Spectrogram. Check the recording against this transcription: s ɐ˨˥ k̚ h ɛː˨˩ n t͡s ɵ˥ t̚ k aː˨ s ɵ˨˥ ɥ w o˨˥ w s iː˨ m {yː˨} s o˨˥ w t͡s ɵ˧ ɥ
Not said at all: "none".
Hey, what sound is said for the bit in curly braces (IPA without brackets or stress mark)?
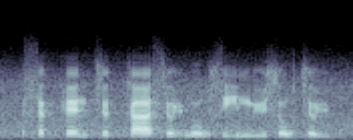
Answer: yː˧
